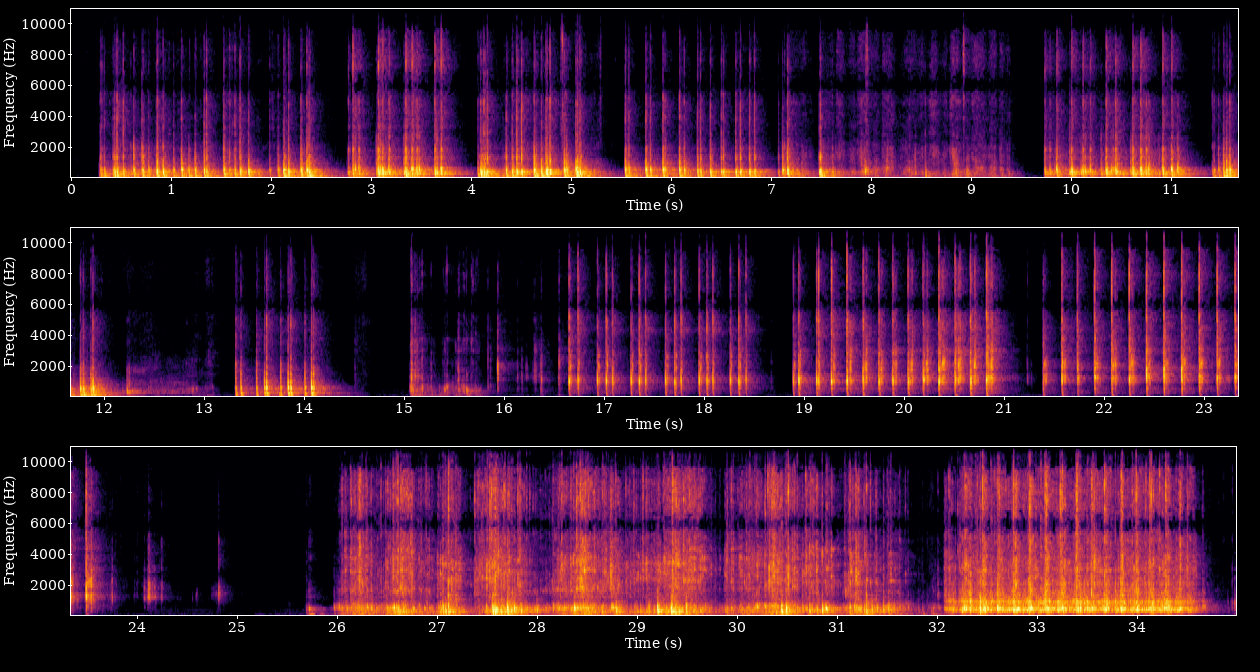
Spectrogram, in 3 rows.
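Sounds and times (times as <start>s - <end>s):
small plastic pieces clicking: 15.2s - 25.0s, 26.0s - 34.8s.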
